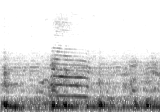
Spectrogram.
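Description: Men's voices chanting in short low phrases. About a second in, a brief high-pitched wavering cry-like note rises above them.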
